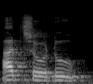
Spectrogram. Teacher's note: ఆ అనేది హ్రస్వం అయిపోయింది, చిన్న ఆ అయిపోయింది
